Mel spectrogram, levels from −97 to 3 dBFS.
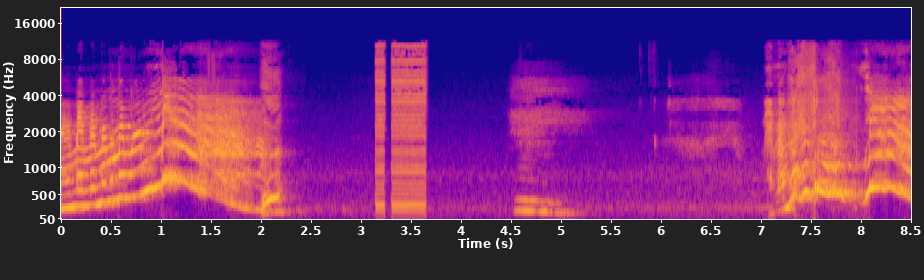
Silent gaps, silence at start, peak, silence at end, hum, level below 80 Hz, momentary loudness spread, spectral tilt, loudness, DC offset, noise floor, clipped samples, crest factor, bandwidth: none; 0 s; -2 dBFS; 0 s; none; -64 dBFS; 15 LU; -2.5 dB/octave; -15 LUFS; under 0.1%; -52 dBFS; under 0.1%; 14 dB; 11.5 kHz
